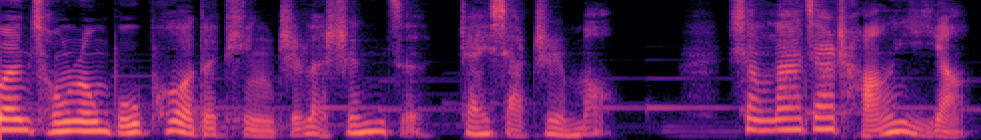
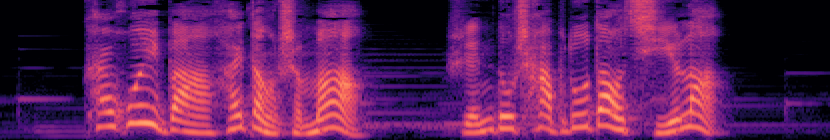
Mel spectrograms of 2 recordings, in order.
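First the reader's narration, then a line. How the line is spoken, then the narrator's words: Impatient delicate-voiced call. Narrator (Chinese): 不知道是谁等得不耐烦了，用娇嫩的声音喊道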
